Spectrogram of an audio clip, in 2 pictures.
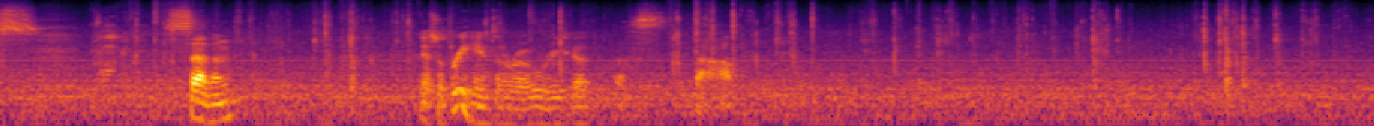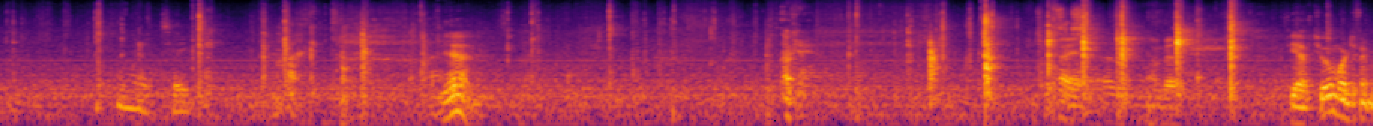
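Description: Playing cards tap and slide on a table.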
